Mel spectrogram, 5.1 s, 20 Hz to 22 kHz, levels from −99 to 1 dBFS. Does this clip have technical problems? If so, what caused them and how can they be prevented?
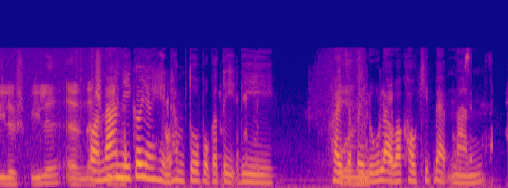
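Yes. From 1.27 to 3.25 s and again from 3.7 to 5.08 s, the speech dips sharply, at worst by about 40 dB, over roughly two seconds and then about one and a half seconds. This is speech suppressed in double talk, likely caused by both ends talking at once. The echo canceller could not tell the near talker from loudspeaker echo, so it attenuated everything. Tuning the canceller's double-talk detector, or using a headset so there is less echo to cancel, prevents this.

Between 3.65 and 3.7 s, a brief, faint copy of earlier sound surfaces about 20 dB below the speech, trailing it by 333 ms. This is an echo leak, likely from a loudspeaker on one side whose echo canceller left a residue of its microphone pickup and sent it back. The band limit at 8 kHz from the call's microphone processing also applies to that scrap. 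Lowering loudspeaker volume, moving the microphone away from it, or switching to a headset prevents this.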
